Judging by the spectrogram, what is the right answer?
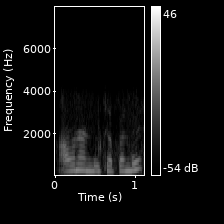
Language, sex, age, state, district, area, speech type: Telugu, female, 18-30, Andhra Pradesh, Guntur, urban, conversation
